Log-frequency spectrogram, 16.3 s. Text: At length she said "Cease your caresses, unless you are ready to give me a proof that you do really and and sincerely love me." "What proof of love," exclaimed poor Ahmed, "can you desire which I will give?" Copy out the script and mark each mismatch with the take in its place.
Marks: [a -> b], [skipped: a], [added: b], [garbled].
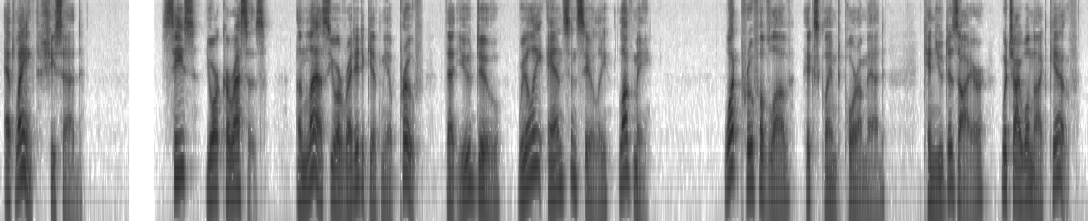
At length she said "Cease your caresses, unless you are ready to give me a proof that you do really and [skipped: and] sincerely love me." "What proof of love," exclaimed poor Ahmed, "can you desire which I will [added: not] give?"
